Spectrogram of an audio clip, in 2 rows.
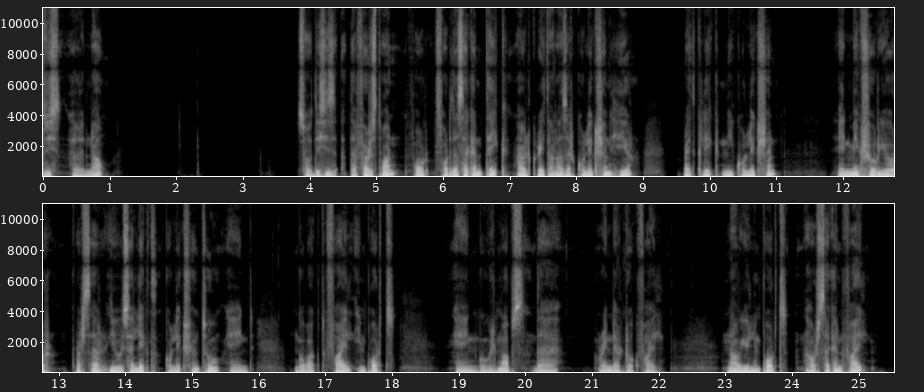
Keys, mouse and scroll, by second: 2.1-2.8 scroll down 2, 2.8-5.9 middle drag, 7.6 click, 8.4-10.7 right drag, 10.7 click, 16.2-19.4 drag.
